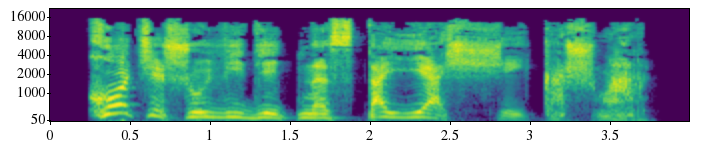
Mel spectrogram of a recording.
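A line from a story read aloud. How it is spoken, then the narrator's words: Barking. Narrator (Russian): рявкнул Пластик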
